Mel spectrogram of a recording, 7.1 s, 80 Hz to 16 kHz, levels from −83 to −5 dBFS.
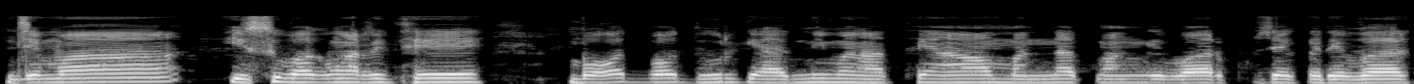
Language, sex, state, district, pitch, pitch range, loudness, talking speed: Chhattisgarhi, male, Chhattisgarh, Rajnandgaon, 155 Hz, 150-165 Hz, -18 LUFS, 150 wpm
